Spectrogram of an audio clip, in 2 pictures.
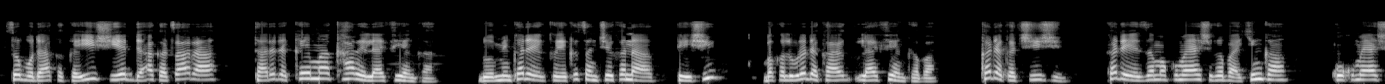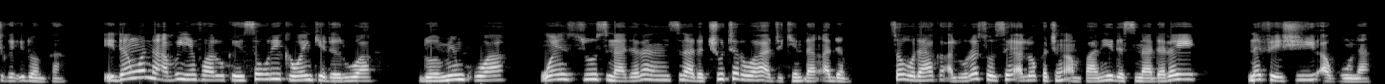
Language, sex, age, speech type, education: Hausa, female, 30-45, spontaneous, tertiary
